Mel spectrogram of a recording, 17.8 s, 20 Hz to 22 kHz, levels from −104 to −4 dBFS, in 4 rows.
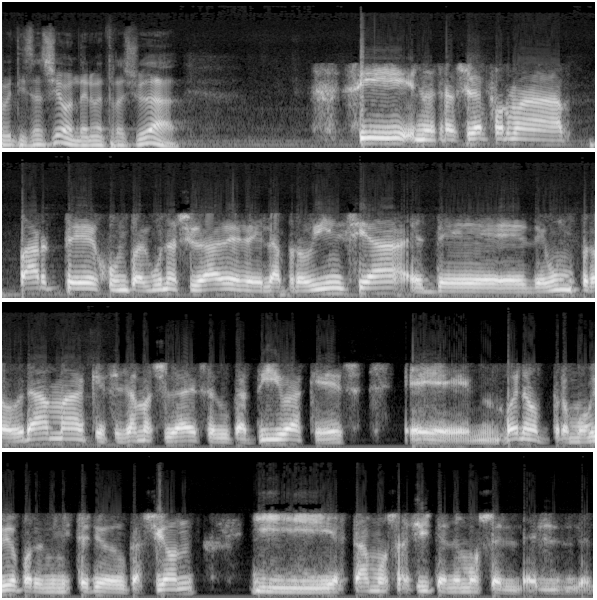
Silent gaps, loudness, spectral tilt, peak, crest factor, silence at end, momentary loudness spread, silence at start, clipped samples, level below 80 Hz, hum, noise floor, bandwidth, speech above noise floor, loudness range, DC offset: none; -19 LUFS; -6.5 dB/octave; -6 dBFS; 14 dB; 0 s; 8 LU; 0 s; under 0.1%; -54 dBFS; none; -54 dBFS; 9.2 kHz; 35 dB; 3 LU; under 0.1%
